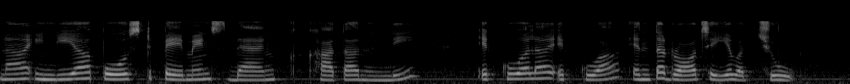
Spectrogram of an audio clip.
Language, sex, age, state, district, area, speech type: Telugu, female, 45-60, Andhra Pradesh, East Godavari, rural, read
